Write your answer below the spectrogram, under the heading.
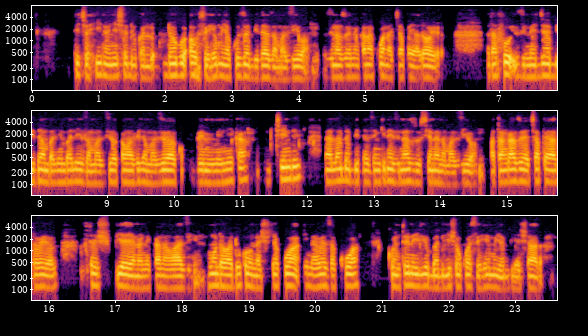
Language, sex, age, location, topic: Swahili, male, 18-24, Kisumu, finance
